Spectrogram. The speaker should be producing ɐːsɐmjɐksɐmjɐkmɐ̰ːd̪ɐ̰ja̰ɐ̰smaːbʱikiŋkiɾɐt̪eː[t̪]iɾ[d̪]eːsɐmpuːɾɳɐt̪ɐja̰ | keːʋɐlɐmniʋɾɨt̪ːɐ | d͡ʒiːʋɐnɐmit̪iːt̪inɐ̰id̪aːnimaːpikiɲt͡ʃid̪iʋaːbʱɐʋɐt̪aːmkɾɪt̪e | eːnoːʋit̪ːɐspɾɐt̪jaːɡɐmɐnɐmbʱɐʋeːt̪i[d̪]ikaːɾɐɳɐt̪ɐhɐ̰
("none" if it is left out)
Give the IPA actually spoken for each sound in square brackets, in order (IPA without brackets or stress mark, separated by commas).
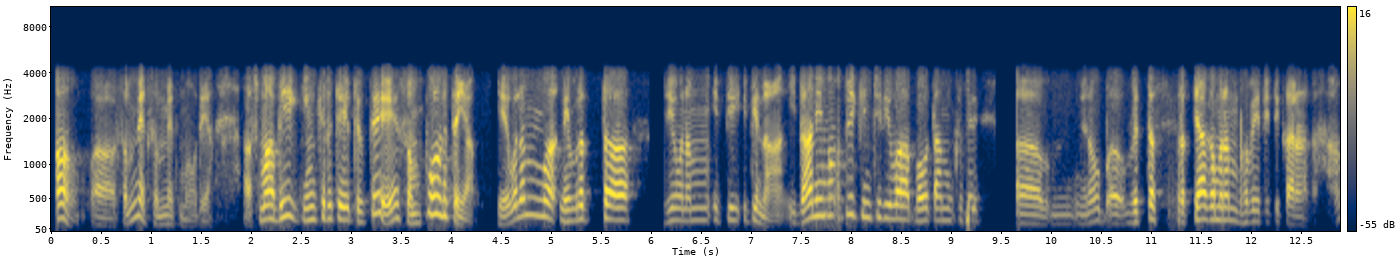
t̪, t̪, t̪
